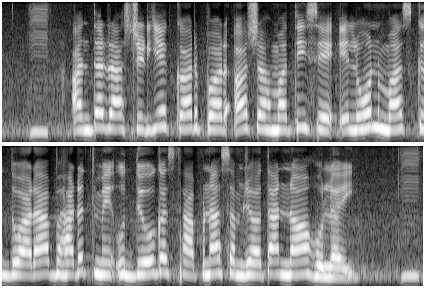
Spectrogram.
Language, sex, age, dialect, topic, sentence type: Magahi, female, 25-30, Western, banking, statement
